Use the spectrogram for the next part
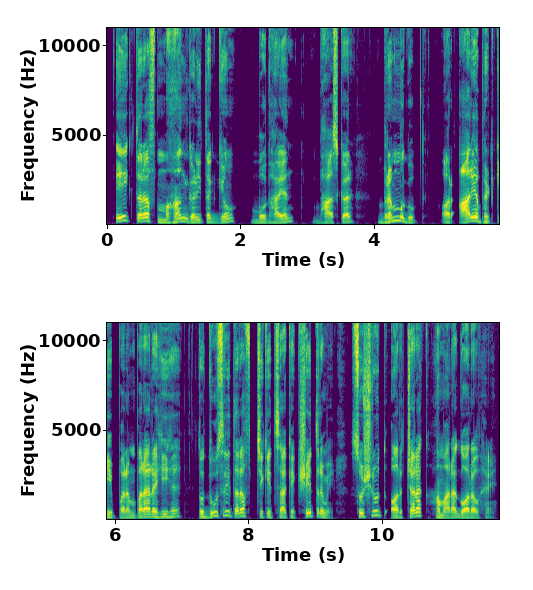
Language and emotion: Hindi, neutral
